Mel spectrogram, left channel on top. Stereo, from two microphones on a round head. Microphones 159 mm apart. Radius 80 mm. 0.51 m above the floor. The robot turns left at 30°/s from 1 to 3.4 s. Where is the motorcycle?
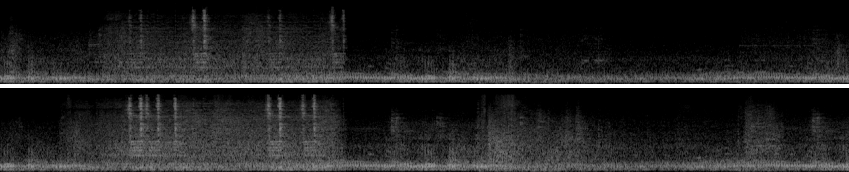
15° left (ahead or behind); by 8.5 s 70° right (ahead or behind).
